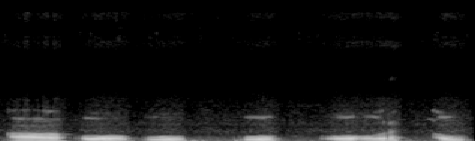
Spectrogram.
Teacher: और इसका तीसरा जो भाग आता है वो है पश्च स्वर। पश्च स्वर जीवा मुंह में पीछे वाले भाग में रहती है, या जो जीवा का संपूर्ण क्षेत्र है, संपूर्ण क्रियाशीलता है, वो मुंह के पिछले वाले भाग में रहती है।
